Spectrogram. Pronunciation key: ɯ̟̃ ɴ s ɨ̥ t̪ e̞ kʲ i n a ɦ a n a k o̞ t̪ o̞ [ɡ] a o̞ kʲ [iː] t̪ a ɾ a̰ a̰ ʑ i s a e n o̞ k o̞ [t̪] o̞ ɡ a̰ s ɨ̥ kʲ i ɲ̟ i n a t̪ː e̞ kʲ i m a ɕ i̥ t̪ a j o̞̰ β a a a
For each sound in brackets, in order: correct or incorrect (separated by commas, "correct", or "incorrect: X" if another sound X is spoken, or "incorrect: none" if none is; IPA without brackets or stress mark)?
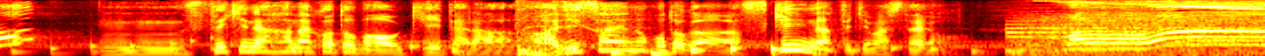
incorrect: b, correct, correct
